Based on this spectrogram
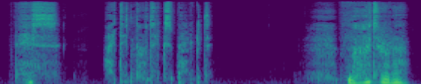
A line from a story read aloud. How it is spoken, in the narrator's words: she shuddered and whispered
